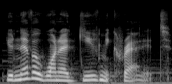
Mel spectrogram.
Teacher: reduces here want to wanna, dropping the T sound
